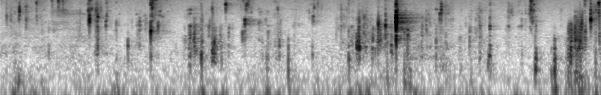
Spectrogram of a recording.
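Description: Chewing a mouthful of soft, sauced sliced wheat noodles, picked up close: a scatter of small, wet mouth clicks and smacks.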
